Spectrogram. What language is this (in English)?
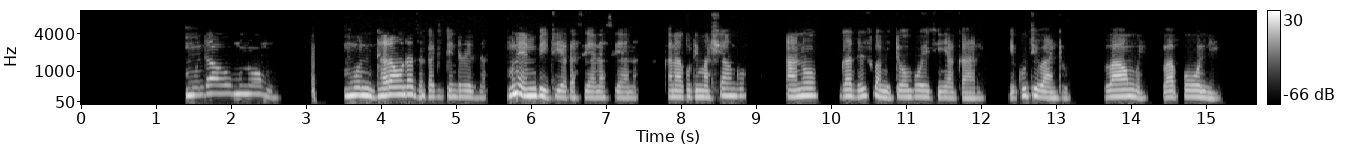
Ndau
